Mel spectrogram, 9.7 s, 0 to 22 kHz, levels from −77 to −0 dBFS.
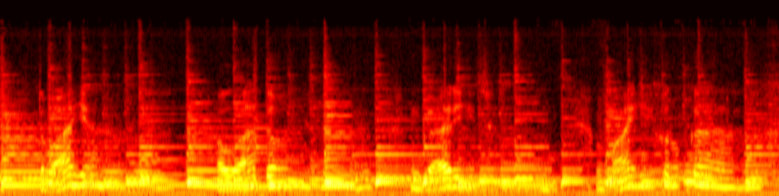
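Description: Nothing goes wrong anywhere in this clip, so there's no fault to point to at any moment.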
